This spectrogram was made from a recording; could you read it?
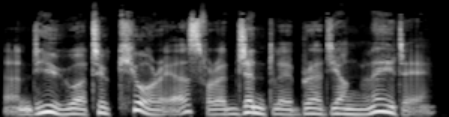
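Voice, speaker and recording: A protective young nobleman in a romance audiobook, voiced by a woman narrator, pitched well below her own voice. He talks low and tender with a teasing edge. The recording is close and dry. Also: unhurried, vocal fry, darkish tone, dry recording, heavily acted.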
